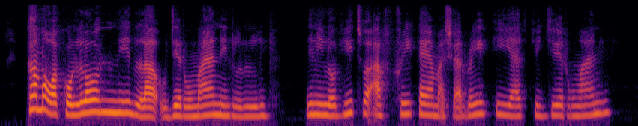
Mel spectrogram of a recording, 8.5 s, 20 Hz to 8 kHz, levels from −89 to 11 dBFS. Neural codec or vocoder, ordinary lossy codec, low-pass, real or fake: codec, 16 kHz in and 24 kHz out, 0.6 kbps, FocalCodec, streaming, 4096 codes; Opus, 64 kbps; 7.2 kHz; fake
